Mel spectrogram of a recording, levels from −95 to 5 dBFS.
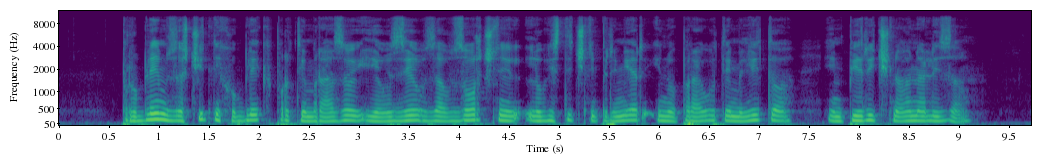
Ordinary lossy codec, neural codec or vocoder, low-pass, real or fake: none; vocoder, 22.05 kHz, 80 mel bands, Vocos; 9.9 kHz; fake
